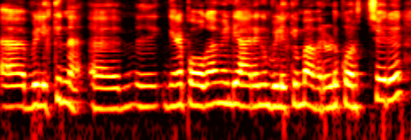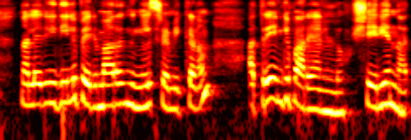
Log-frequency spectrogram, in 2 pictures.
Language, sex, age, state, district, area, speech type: Malayalam, female, 18-30, Kerala, Kannur, rural, spontaneous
